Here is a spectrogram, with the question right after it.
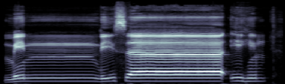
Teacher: یؤلون، اگر ہم اس کے ہجے کریں گے تو ہم ایسے ہجے کریں گے، یا پیش حمزہ یو، لام پیش واو لو، آگے جو واو مدہ ہے، یؤلو، نون زبر نا، یؤلون، اور آگے من نسائہم، یہاں پہ من نساء میں نون ساکن ہے اور نون ساکن کے بعد پھر نون آگے، تو یہاں پہ ادغام ہوگا کیونکہ نون ساکن کے بعد نون یرملون کا ہے۔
